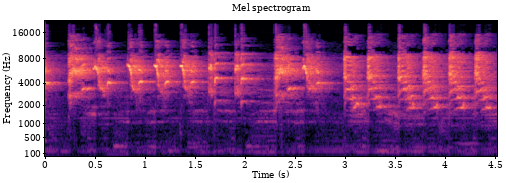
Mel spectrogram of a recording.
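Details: Long-tailed shrike singing in the one-breath, three-tune style; rapid bright whistled and chattering phrases repeated about four times a second, changing pattern partway through, over a low steady hum.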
